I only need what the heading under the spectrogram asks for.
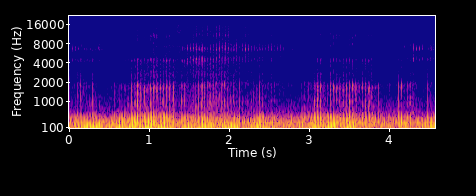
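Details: Relaxed domestic cat aged three purring: continuous low rattling rumble, louder in the first seconds, with a short gap and quick breath-by-breath pulsing.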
